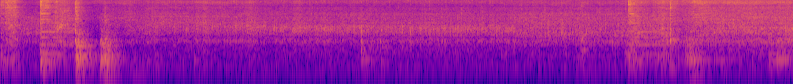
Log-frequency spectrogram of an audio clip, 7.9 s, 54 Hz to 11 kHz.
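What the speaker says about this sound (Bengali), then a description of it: "মশলার সাথে বেশ ভালো করে মিক্সড করে দেব। হাই টু মিডিয়াম ফ্লেমে 3-4 মিনিট নাড়াচাড়া করে নেব।" Potato and pointed gourd pieces stirred with spices in a pan over high to medium flame, a steady sizzle broken by scraping spatula strokes, clustered at the start and again near the end, with no talk.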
